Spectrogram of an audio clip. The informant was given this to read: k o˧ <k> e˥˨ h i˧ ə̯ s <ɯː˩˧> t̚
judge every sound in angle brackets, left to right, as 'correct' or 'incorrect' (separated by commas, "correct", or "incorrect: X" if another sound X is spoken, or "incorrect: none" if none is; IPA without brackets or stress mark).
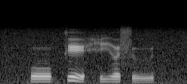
correct, incorrect: ɯː˧˥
